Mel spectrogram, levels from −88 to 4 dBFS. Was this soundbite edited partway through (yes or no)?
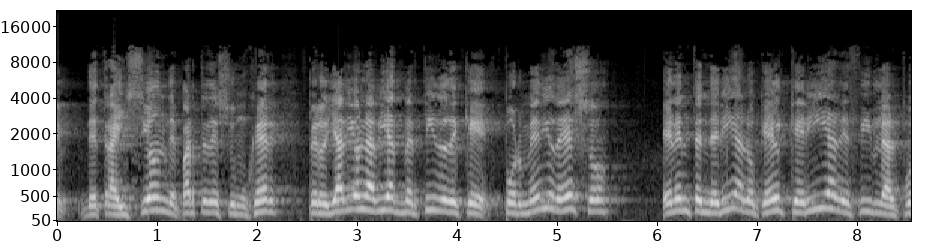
no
